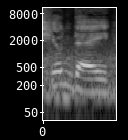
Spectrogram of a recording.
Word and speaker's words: Hyundai: hyund or hunde but it's definitely day more than die which I find a bit confusing because my reference point for Korean pronunciation is de do you remember de and they spelled their day d a e but Hyundai is D AI but they want us to call it day not D so it's Hyundai not Hyundai I know I've had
